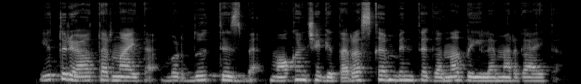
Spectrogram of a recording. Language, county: Lithuanian, Telšiai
